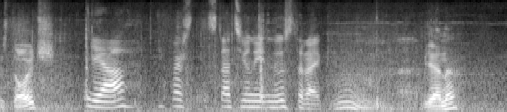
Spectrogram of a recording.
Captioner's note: Kurt speaking in foreign language; Remi speaking in foreign language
